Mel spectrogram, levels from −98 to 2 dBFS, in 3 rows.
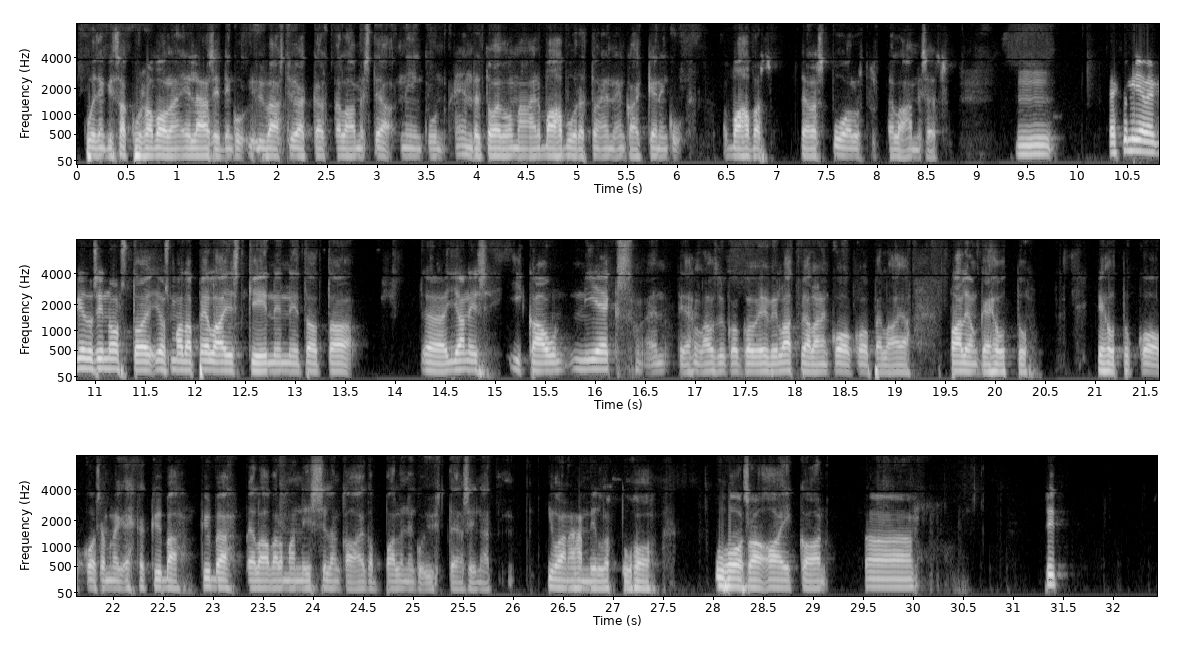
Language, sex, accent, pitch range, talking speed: Finnish, male, native, 115-130 Hz, 130 wpm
